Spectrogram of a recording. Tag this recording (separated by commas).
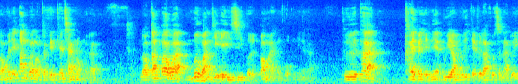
Speech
